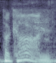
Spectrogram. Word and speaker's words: pecan: You can also say pecan. Pecan. Yeah, there's at least three ways to say it, but I'm going to go with pecan.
